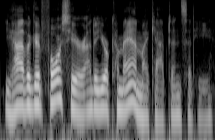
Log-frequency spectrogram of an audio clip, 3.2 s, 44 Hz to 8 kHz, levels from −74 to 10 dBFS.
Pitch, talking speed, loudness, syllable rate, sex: 130 Hz, 240 wpm, -16 LUFS, 5.8 syllables/s, male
